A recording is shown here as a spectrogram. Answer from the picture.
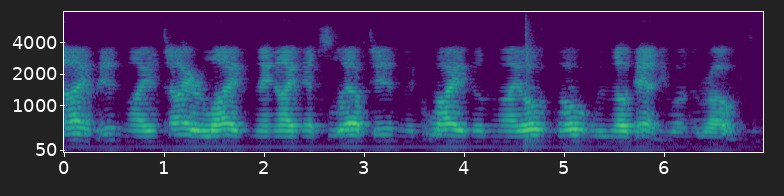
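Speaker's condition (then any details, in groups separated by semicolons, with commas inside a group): Cerebral palsy; from birth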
